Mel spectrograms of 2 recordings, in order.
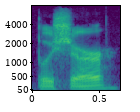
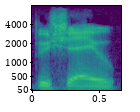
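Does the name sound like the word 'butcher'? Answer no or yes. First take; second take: yes; no. First: The name sounds like the word 'butcher'. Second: The name does not sound like 'butcher'. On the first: The speaker calls it wrong. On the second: The speaker calls it right.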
